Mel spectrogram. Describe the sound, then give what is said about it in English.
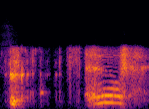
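A loud burp rumbles out in a long, croaky drawl, its pitch wavering and sliding downward, after a short guttural gulp at the start. No talking accompanies it. “I'd rather burp it up than explosive diarrhea.”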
